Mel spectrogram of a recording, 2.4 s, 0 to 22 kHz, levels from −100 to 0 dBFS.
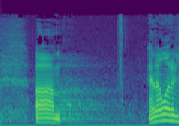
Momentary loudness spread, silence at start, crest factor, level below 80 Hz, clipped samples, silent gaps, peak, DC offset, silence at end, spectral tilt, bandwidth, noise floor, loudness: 22 LU; 0 s; 20 dB; -68 dBFS; under 0.1%; none; -4 dBFS; 0.4%; 0 s; -6 dB/octave; 13.5 kHz; -48 dBFS; -23 LUFS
